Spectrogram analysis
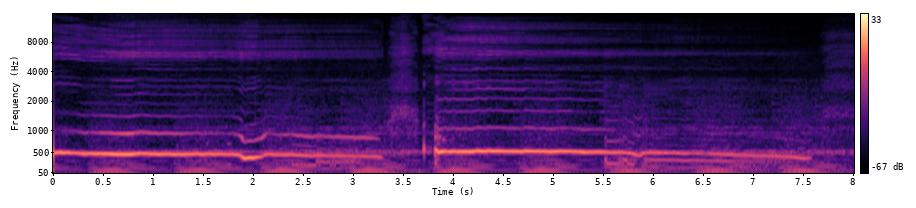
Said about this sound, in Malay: dan bunyi itu masih lagi berada di hadapan pintu bilik kami. Jadi cuba bayangkan pendengar-pendengar Nina Bobo Pokas. Au au au au au. Au bunyi anjing ni tiba-tiba tukar jadi bunyi sepi menangis. Au au au.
